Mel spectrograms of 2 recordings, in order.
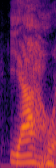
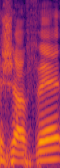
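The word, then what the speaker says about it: Yahweh: alguns acredito que seja Yahoo é e não existe a pronúncia Jota no hebraico portanto não é Javé nem Jeová no entanto se você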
